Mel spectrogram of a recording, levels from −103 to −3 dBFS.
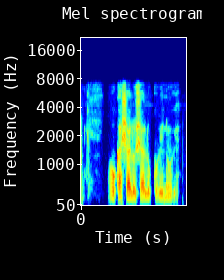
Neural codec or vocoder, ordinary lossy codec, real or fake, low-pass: none; Opus, 24 kbps; real; 7.2 kHz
